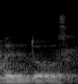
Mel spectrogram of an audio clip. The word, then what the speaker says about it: Lindores: when I was, and that's how I found Lindores. Yeah. Is that how you pronounce it? The church by the water. Yeah. Lindores.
